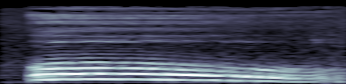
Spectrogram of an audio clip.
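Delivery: long "O" falling slowly; sustained vowel. Shown as a demonstration. Teacher pairing the O with its hand gesture, sustained vowel. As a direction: draw out "O" with rounded lips. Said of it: "j'accompagne donc du geste de Borel".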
